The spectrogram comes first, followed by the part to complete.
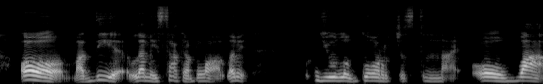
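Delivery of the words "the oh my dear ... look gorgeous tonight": classic, dramatic, theatrical vampire voice. Showing the voice people usually do for a vampire: stereotypical vampire voice. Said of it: "that's usually the voice you do".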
